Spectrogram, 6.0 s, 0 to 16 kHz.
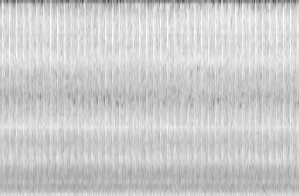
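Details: Chevrolet S-10 donor truck after bad spider injector, fuel possibly in oil, weak oil pressure: steady low idle with uneven lumpy pulse and faint tick; rough idle, possibly a lifter not pumped up.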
